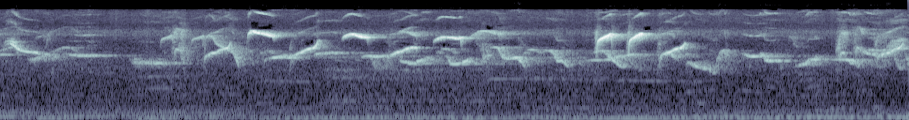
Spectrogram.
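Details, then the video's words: Java sparrow raised as a pet from a young age, in vigorous song: a fast jumble of high, bright chirps and twisting whistled notes, with louder clusters around the middle and toward the end. "burung gelatik gacorr"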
